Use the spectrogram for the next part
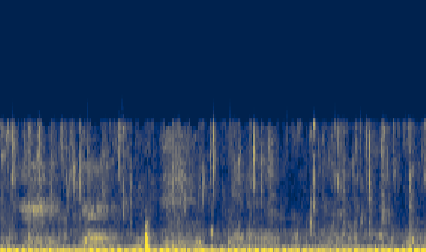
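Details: Tosa Inu puppies eating indoors: a dense run of wet smacking, chewing and lapping clicks, irregular but nearly continuous, over a steady low hum.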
